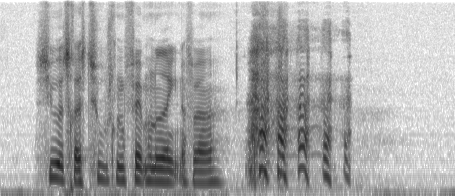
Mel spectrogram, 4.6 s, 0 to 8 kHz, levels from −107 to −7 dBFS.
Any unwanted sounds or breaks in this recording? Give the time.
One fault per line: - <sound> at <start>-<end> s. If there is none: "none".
- laugh at 2.3-3.5 s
